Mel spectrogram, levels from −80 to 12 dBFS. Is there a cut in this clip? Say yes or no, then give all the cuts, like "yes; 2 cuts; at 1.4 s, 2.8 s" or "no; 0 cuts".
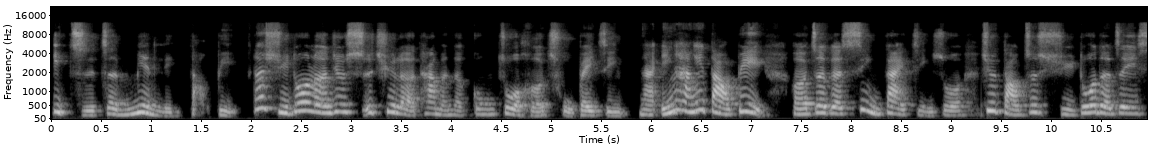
yes; 2 cuts; at 2.0 s, 5.8 s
